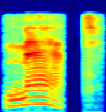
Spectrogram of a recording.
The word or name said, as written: matte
